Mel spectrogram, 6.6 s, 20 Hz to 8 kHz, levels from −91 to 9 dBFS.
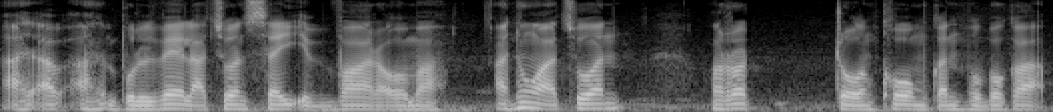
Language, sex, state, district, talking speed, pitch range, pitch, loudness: Mizo, male, Mizoram, Aizawl, 180 wpm, 100-115 Hz, 110 Hz, -17 LUFS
